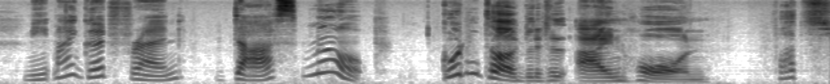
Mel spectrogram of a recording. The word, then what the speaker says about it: moop: What's moop? Well, moop stands for matter out of place. It's like trash, and it rhymes with scheiße.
